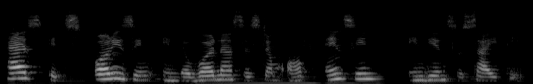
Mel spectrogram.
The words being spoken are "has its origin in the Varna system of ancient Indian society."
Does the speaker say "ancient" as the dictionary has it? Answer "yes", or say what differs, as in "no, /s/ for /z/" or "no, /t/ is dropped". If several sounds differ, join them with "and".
no, /s/ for /ʃ/ and /t/ is dropped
